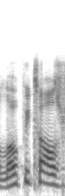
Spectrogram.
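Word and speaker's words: L'Hôpital: where we say l'hopital it looks like it's spelled hospital but we say l'hopital's when you get the name right it's enough repetitions of that so l'hopital's rule was something that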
